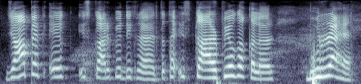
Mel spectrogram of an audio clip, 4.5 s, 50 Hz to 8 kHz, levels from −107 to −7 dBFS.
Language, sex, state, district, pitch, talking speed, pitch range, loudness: Hindi, female, Jharkhand, Garhwa, 290 Hz, 170 wpm, 260-315 Hz, -16 LUFS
